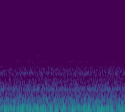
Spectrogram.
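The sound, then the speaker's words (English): A steady low engine rumble from inside a moving car, a continuous droning hum heavy in the bass with no voices, as if cruising along in traffic. “So, the traffic is moving though.”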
